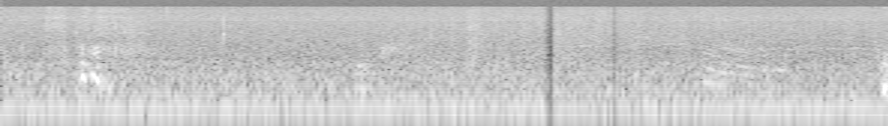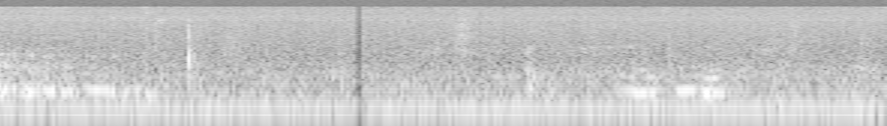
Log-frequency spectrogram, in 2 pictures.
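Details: Six-week-old Cavalier King Charles Spaniel puppies in a puppy pen, being dewormed and having toenails trimmed; faint, short, high whining squeals near six and again near ten and a half seconds over a steady low electrical hum.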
